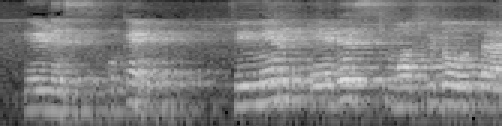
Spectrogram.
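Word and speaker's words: Aedes: And dengue is caused by female एंडीज, okay, it is not एंडीज, एडिस, okay.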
